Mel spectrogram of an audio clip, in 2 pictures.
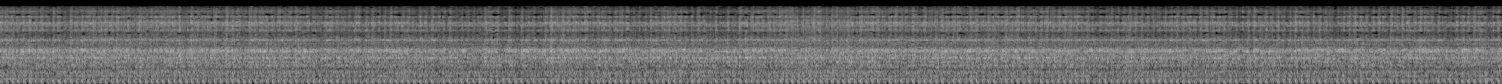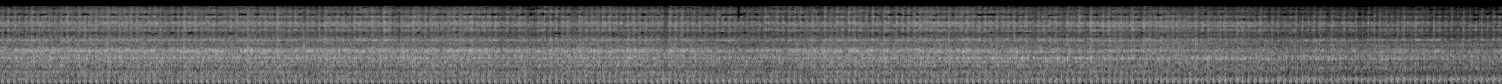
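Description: The small single-cylinder gasoline engine of a Woodland Mills HM122 portable bandsaw mill, running steadily.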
